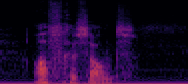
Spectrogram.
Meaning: envoy, emissary, delegate: a representative appointed by the state
- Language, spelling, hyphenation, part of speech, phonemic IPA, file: Dutch, afgezant, af‧ge‧zant, noun, /ˈɑf.xəˌzɑnt/, Nl-afgezant.ogg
